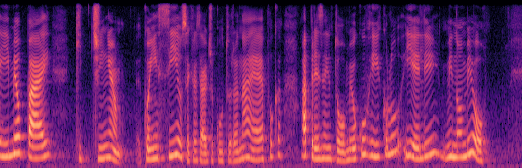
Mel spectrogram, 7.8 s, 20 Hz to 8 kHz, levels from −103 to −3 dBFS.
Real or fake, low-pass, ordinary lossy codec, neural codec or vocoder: real; 7.2 kHz; none; none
